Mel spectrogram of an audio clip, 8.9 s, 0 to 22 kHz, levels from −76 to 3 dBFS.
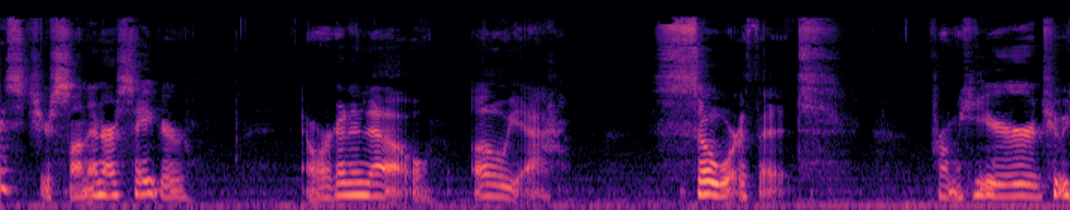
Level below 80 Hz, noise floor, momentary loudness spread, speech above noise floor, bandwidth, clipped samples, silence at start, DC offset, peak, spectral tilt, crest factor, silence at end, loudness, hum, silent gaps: -46 dBFS; -47 dBFS; 19 LU; 24 dB; 16.5 kHz; under 0.1%; 0 s; under 0.1%; -4 dBFS; -4.5 dB/octave; 20 dB; 0 s; -24 LUFS; none; none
